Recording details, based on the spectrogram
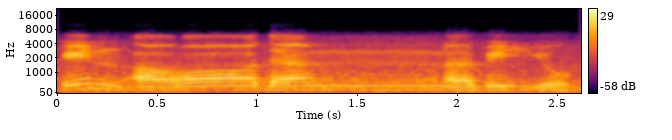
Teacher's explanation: ان وہبت نفسها للنبی ان اراد نبی، ان نون ساکن ہے، نون ساکن کے بعد حمزہ ہے، حروف حلقی میں سے اظہار ہوگا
